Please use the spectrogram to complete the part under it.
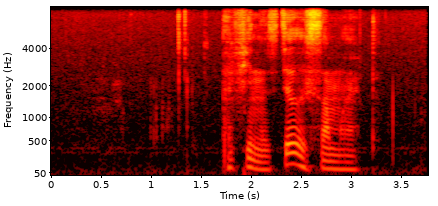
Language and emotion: Russian, neutral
